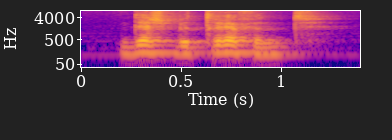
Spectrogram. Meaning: referred to, aforementioned
- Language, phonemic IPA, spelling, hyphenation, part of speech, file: Dutch, /ˌdɛs.bəˈtrɛ.fənt/, desbetreffend, des‧be‧tref‧fend, adjective, Nl-desbetreffend.ogg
